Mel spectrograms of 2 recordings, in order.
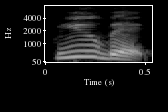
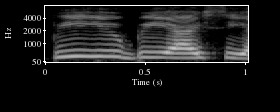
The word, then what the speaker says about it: Bubic: It's Chris Bubick, Bubic. I don't know how to say his name exactly, but okay. I think it's Bubic because it's Yugoslavian. I don't think there's a bitch at the end of it.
